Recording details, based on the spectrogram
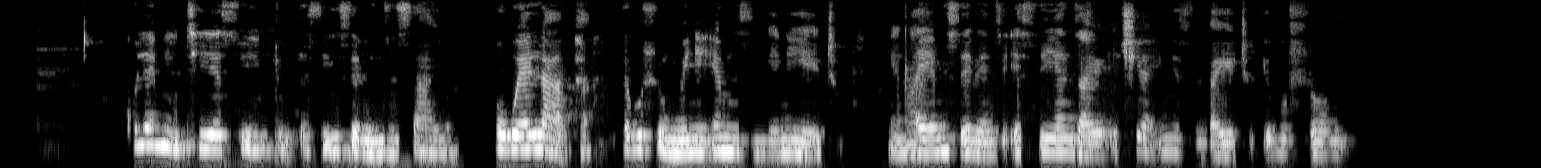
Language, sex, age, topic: North Ndebele, female, 18-24, health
